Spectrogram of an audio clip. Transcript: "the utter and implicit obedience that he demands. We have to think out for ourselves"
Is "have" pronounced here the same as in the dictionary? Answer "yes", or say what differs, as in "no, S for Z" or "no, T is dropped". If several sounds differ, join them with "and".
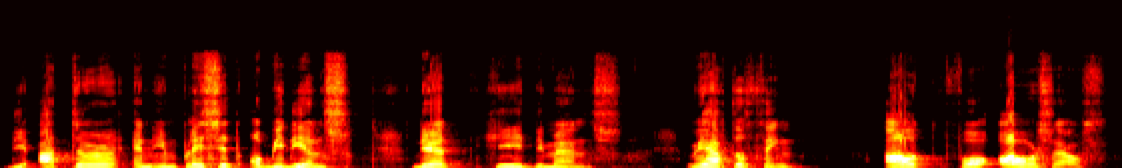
no, F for V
